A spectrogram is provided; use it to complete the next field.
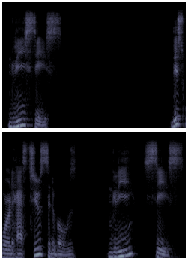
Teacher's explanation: And the stress is on the first syllable, since it has S endings. So we highlight the I in the first syllable.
